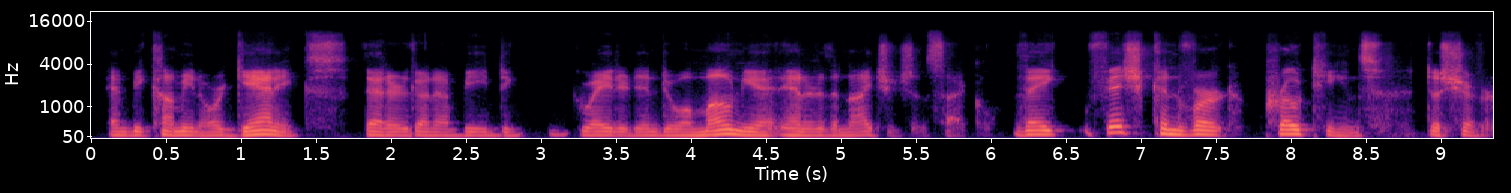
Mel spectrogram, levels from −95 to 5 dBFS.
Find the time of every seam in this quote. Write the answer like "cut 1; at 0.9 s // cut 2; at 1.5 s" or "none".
cut 1; at 2.1 s // cut 2; at 6.1 s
